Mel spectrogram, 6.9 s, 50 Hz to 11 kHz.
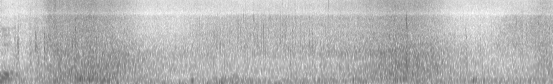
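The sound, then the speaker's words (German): Sea waves wash over a pebble beach at a fenced-off seaside district beside the Black Sea, a broad, steady rush of surf that swells gently twice, with some wind noise. “Rund 30 Kilometer vom Stadtzentrum entfernt liegt der Ortsteil Adler direkt am Meer. Rostige Metallgitter sperren den Zugang zum einst beliebten Kieselstrand ab.”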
